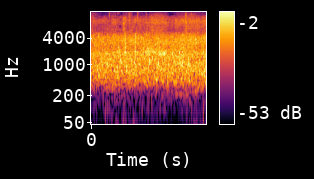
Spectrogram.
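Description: Steady flowing water in the survival game Sons of the Forest, a continuous stream-like rush with an even, slightly grainy texture and no talking.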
